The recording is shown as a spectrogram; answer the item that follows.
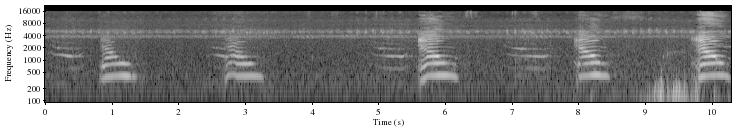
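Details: Cute wild cat in Jeonju, North Jeolla Province, Korea, meowing five times, roughly every two to three seconds. Each meow is a drawn-out, slightly bending cry with rich harmonics, over a steady high-pitched buzz and a brief low rumble near the end.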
